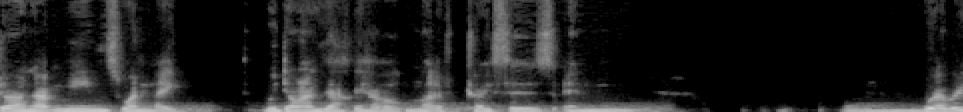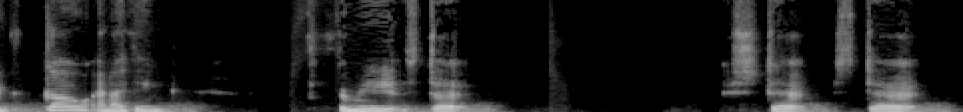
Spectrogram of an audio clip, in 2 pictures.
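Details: Adult male who stutters and chooses to stutter openly; real stuttering.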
